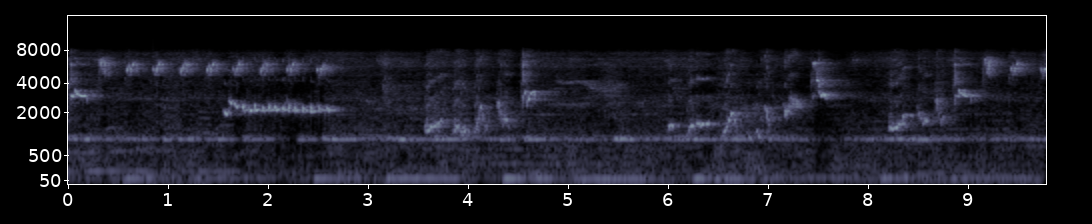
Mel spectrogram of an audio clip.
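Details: White-rumped shama singing for song practice: it opens with a row of about ten quick, evenly spaced high notes, then a buzzy trill and rapid, varied whistled phrases. A steady background hum runs throughout.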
